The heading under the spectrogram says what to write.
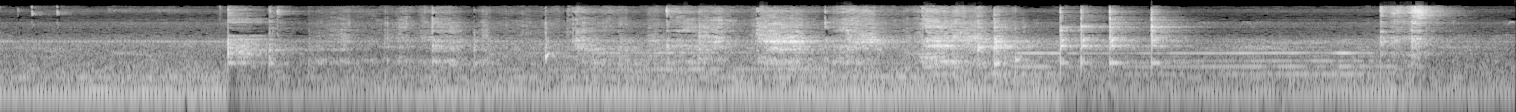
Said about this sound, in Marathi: नंतर हे सगळं दूध मी याच्यामध्ये घालते।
